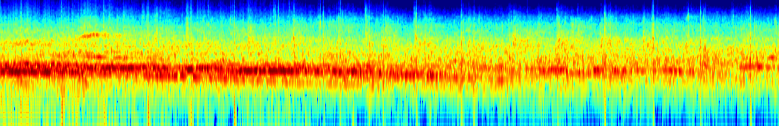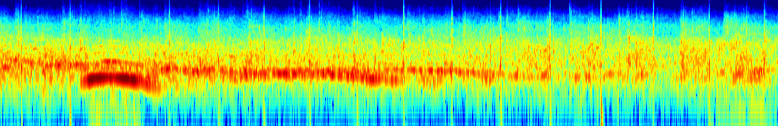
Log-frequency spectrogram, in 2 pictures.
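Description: Live audience applauding and cheering, with many voices calling out over dense clapping. The sound slowly fades toward the end.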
